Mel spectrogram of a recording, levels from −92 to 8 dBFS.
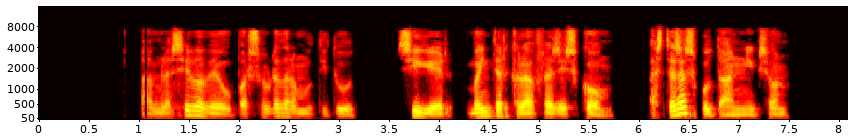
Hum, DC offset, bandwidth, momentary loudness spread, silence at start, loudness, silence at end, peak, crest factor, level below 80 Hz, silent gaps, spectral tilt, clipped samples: none; under 0.1%; 8.2 kHz; 12 LU; 1.05 s; -20 LUFS; 0.6 s; -2 dBFS; 20 dB; -58 dBFS; 3.19-3.57 s, 4.19-4.26 s, 5.77-6.09 s; -3.5 dB/octave; under 0.1%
